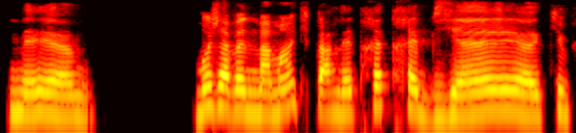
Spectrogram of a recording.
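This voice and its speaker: A woman's voice: medium pitch, fairly even intonation, measured pace, mellow, clear, resonant tone, dry recording, lo-fi sound. A woman from Quebec with a Québécois accent, speaking earnestly as an interview guest and searching for her words. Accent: Québécois French. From Quebec, Canada. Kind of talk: conversational interview.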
